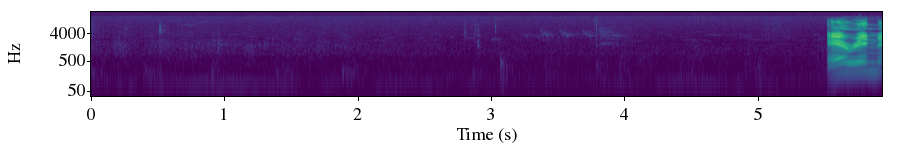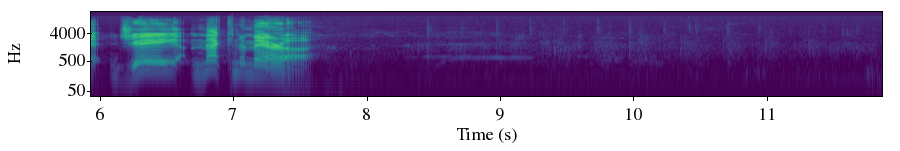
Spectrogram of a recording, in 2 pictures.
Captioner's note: applause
